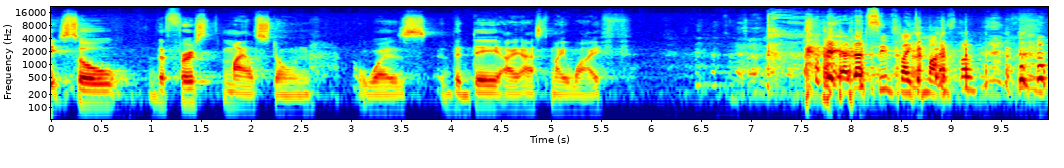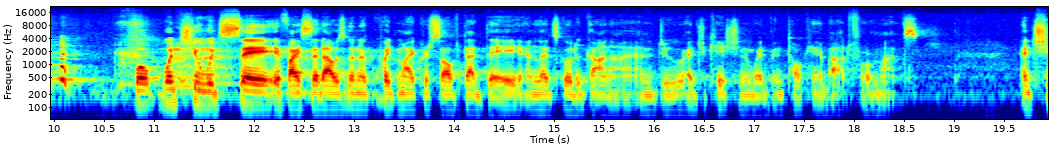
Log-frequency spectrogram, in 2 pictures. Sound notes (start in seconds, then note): 6.4 all laughing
